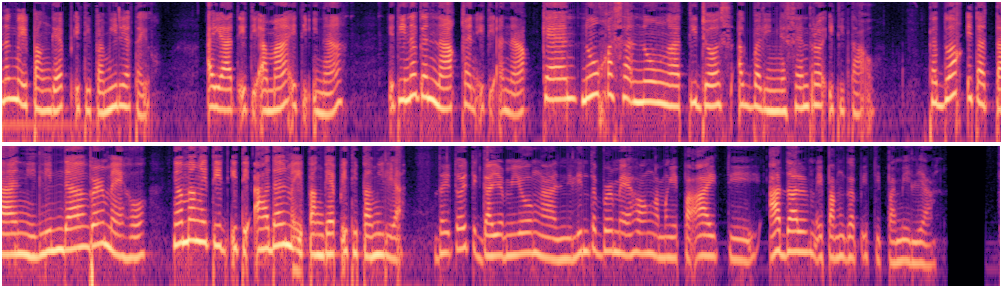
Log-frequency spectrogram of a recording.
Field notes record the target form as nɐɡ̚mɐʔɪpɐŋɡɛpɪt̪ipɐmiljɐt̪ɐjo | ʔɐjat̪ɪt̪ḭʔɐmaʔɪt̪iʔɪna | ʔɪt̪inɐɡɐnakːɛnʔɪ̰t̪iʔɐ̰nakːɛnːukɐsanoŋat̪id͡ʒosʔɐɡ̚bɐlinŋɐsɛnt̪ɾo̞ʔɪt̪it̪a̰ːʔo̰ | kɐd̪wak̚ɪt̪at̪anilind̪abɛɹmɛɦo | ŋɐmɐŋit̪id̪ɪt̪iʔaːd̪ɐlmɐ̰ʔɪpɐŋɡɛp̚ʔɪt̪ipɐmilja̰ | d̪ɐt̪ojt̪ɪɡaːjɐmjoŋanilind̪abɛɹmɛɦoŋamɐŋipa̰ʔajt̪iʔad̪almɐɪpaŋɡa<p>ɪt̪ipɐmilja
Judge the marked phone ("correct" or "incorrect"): correct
